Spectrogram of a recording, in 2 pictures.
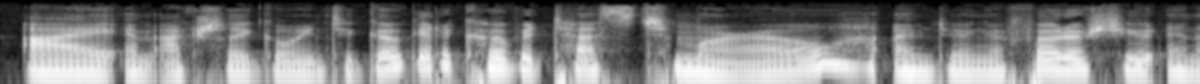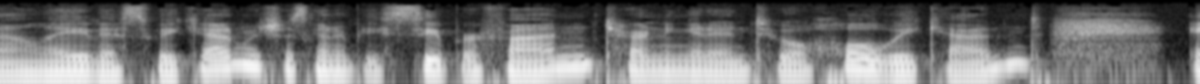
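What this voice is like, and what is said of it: Congested, sick-sounding voice. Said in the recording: “I am still getting over this cold that I caught in the sequoias ... hence the way that my voice sounds over the last few recordings”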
